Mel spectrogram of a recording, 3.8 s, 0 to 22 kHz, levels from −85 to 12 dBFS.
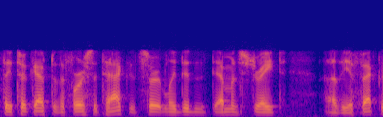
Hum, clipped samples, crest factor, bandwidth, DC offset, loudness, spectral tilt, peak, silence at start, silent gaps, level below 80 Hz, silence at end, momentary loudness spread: none; under 0.1%; 18 dB; 4.9 kHz; under 0.1%; -26 LUFS; -7 dB/octave; -8 dBFS; 0 s; none; -66 dBFS; 0 s; 6 LU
